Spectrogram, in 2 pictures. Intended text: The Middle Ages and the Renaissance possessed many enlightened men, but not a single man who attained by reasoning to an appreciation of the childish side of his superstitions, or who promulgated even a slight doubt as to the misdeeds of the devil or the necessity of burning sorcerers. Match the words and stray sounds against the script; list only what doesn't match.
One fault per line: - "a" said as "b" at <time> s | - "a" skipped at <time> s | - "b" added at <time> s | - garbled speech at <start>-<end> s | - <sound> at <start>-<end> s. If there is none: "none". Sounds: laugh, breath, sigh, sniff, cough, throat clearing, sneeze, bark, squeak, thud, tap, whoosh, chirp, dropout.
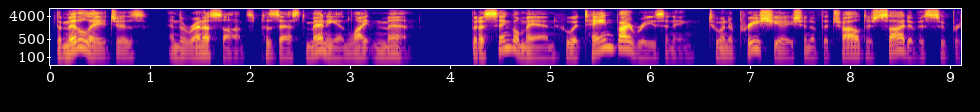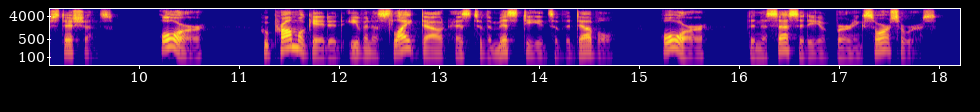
- "not" skipped at 4.3 s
